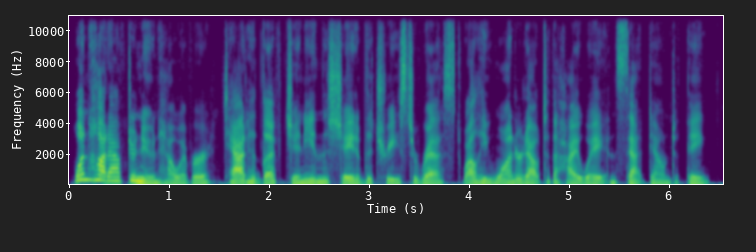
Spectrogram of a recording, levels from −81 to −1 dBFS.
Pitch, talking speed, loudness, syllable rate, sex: 200 Hz, 255 wpm, -20 LUFS, 6.3 syllables/s, female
